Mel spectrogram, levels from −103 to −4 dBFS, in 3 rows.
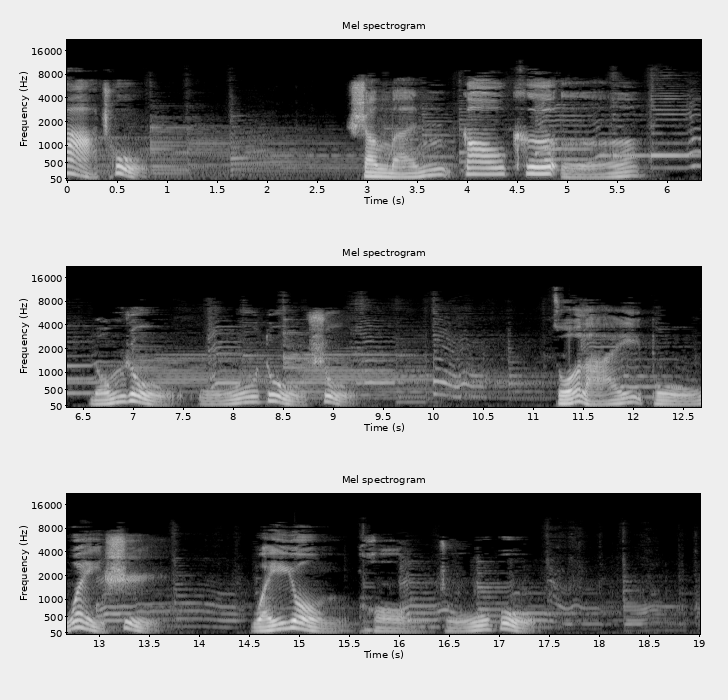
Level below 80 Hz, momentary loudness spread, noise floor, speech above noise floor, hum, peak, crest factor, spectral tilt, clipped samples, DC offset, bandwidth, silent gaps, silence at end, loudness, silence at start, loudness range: -58 dBFS; 21 LU; -57 dBFS; 30 dB; none; -10 dBFS; 18 dB; -6 dB/octave; under 0.1%; under 0.1%; 10 kHz; none; 0.5 s; -28 LUFS; 0 s; 5 LU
